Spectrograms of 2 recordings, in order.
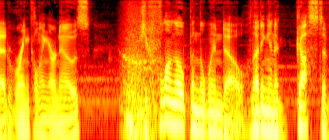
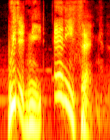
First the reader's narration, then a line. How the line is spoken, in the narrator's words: Jess snapped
